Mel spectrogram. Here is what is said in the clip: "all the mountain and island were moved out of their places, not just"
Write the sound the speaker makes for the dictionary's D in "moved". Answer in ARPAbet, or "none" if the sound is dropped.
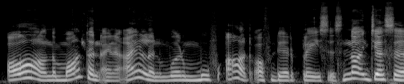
none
